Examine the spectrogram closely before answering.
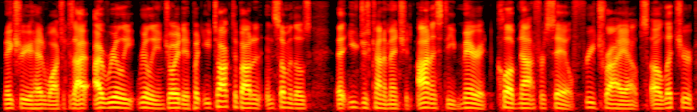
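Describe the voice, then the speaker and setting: A man's voice: mid-range voice, fairly even intonation, fast, hardly any pauses, a bit bright, clean tone, no room sound, clean studio sound. A man co-hosting a soccer podcast, asking a question in a chatty, conversational way. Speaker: podcast co-host. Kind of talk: podcast interview.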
